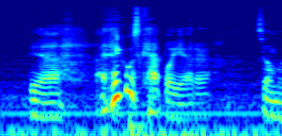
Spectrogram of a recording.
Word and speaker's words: capoeira: I think it was capoeira. Something like that. I'm sure. Capoeira. Huh? You pronounce it capoeira. Oh, really? Yeah, the R is like one of those like RY sounds.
